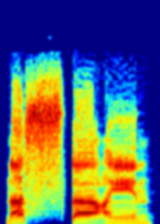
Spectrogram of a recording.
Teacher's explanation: Mengeluarkan udara dari lidah kita yang kan posisi lidah kita mepet ya, mepet langit-langit ya ketika ngomong sa gitu ya. Sa posisi lidahnya, tepi lidahnya mepet ke langit-langit. Nah, udara kan berebutan keluar tuh, Bu. Udara berebutan keluar melalui celah-celah sempit yang dibentuk oleh lidah kita. Nah, ini yang namanya sofir ya.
